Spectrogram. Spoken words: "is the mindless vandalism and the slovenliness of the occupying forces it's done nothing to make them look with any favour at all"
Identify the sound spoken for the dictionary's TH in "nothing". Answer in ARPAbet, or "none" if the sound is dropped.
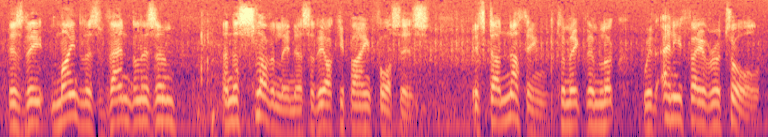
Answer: TH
